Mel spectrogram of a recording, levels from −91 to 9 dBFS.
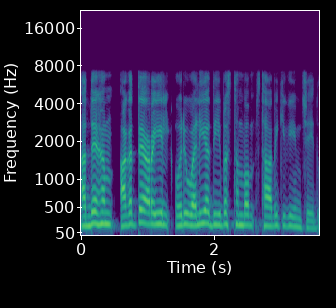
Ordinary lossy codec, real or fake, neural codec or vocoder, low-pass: none; fake; codec, 16 kHz, 4 kbps, X-Codec, HuBERT features, trained on LibriSpeech; 7.2 kHz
